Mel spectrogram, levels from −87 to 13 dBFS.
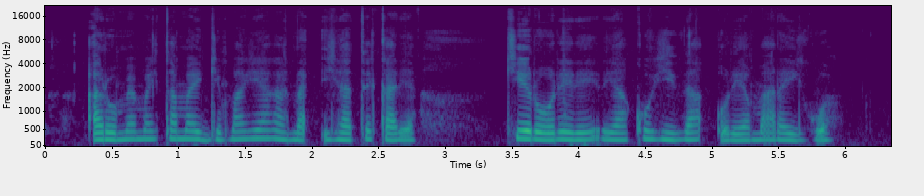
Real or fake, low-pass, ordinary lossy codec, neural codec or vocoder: real; none; none; none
